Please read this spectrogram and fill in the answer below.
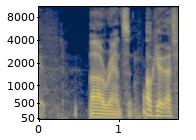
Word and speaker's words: Ransone: By the way, if I've been saying your name wrong, I've been saying Ransone. It's Ranson. I don't know.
